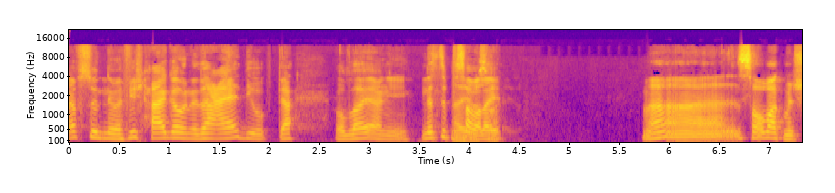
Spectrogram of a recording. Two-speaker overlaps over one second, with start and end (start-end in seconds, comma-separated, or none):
none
